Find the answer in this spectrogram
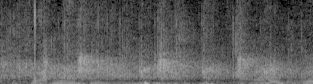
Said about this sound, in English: Let's have a big round of applause. Thank you.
